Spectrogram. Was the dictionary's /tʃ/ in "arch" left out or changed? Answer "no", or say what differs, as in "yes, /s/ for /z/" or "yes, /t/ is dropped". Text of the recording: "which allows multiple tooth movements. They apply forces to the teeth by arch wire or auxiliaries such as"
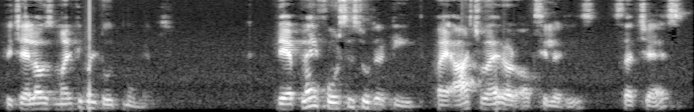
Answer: no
